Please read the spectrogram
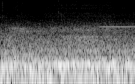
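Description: Indoor shopping-mall ambience in a large atrium: a steady low rumble of background noise. A thin, steady high tone starts about one and a half seconds in.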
